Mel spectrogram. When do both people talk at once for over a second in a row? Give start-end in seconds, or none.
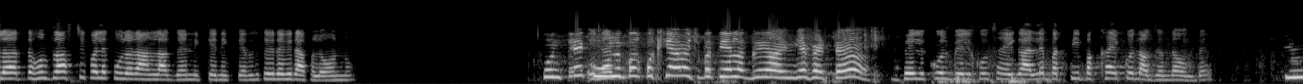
none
